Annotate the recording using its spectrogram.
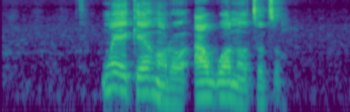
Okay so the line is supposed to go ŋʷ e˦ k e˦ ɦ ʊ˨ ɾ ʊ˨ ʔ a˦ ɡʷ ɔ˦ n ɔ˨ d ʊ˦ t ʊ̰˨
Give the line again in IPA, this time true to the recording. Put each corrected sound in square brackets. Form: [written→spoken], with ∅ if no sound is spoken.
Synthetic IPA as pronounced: ŋʷ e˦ k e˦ ɦ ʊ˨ ɾ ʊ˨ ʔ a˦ ɡʷ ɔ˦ n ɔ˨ [d→t] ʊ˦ t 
